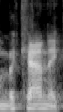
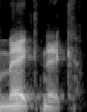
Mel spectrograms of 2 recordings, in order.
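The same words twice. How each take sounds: First: The word is said with all three syllables. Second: The middle vowel is dropped, like 'mechnic'. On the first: This is the normal way to say it. The speaker calls it right. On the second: This is how the show said it. The speaker calls it wrong.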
